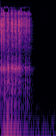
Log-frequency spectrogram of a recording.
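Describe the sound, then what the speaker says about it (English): A single snore from a sleeping dinosaur, a loud rasping breath that cuts off after about half a second and leaves quiet behind. "Hear him snore."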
